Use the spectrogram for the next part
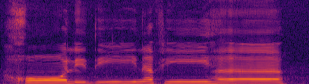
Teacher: فی ناری جہنم خالدین فیہا، خالدین فیہا، خا کو ادا کرتے وقت ہونٹ گلائی کی طرف تھوڑا سا مائل ہو جاتے ہیں۔ خا جو ہے یہ ادنی حلق سے ادا ہوتا ہے، یعنی گلے کا وہ حصہ جو کہ منہ کی طرف ہوتا ہے، وہاں سے دو حروف ادا ہوتے ہیں، غین اور خا، اور خا کی ادائیگی کے وقت ہونٹ جو ہے وہ گلائی کی طرف مائل ہوتے ہیں، اس لیے اس کو پر پڑھیں گے۔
